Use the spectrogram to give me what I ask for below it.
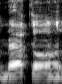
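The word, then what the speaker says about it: NECA: I always spell it Nika. Naka. It depends on who you ask.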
